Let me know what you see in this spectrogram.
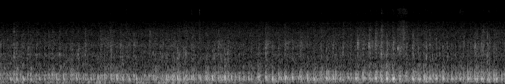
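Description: Berlin S-Bahn electric train approaching along the track, a steady low rumble growing slightly louder.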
